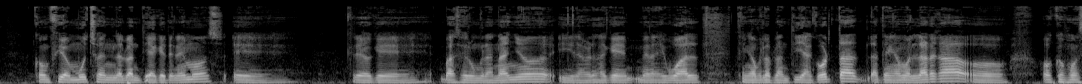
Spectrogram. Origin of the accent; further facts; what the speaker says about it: Girona, Catalonia, Spain; porque ya que yo soy de Girona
